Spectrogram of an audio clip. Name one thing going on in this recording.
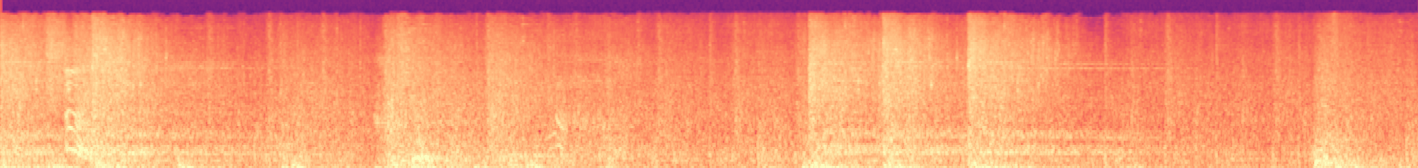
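Swords clash and slash in a game fight.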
